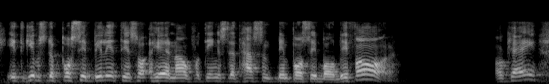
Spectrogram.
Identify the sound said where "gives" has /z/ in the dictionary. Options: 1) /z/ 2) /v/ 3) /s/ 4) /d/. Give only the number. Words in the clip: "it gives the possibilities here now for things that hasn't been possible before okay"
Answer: 3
